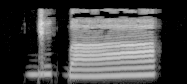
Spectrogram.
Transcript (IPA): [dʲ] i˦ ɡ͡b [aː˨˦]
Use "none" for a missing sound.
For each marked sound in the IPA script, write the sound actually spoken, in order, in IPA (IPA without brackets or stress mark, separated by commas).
ɡ, aː˨˦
